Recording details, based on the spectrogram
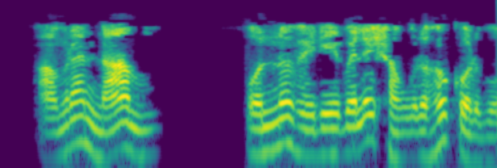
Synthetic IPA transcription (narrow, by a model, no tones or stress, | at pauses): a̰mɾanam | onːobʱeɾiebeleʃɔŋɡɾoɦokoɾbo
